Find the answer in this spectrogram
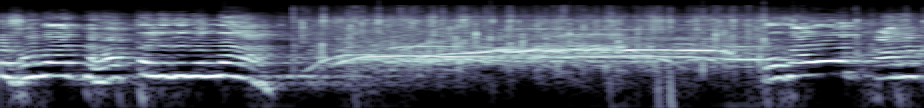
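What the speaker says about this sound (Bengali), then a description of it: "সবাই একটা হাততালি দিবেন না" An audience at an outdoor comedy and song show on a cold night breaks into a loud burst of clapping, cheering and whoops lasting a couple of seconds, with someone speaking just before and after.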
